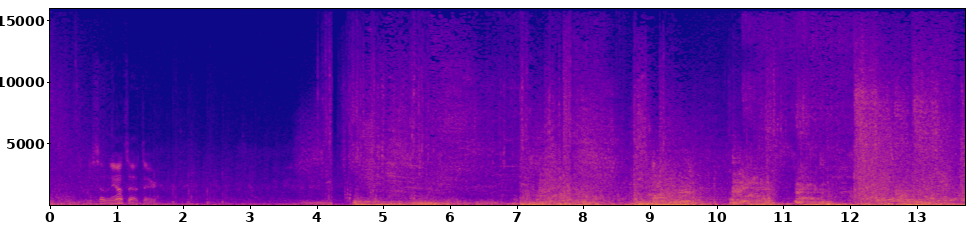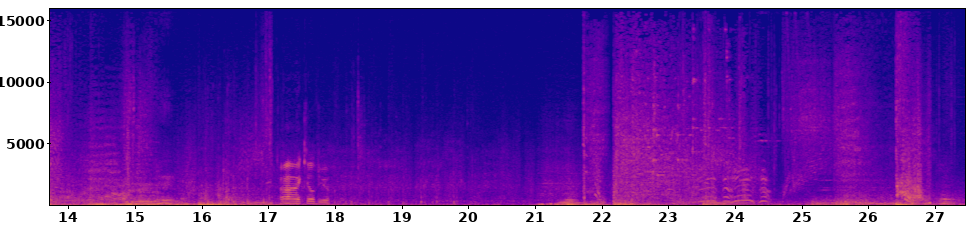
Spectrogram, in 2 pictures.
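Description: Blows and impacts thud during a fight.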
